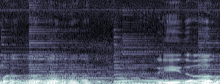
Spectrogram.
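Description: Live Bengali folk music: a wavering sung note trails off, and the band carries on with acoustic guitar strumming over held keyboard chords. A voice rises back in near the end.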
